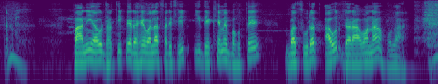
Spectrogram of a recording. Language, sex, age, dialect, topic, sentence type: Bhojpuri, male, 31-35, Western, agriculture, statement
